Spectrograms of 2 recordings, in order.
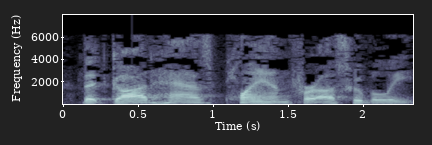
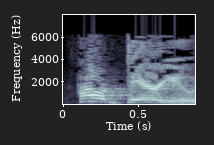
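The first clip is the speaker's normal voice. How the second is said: high, loud indignant cry; outraged exclamation, pitched high; emphatic rebuke; 10 semitones higher, 9 dB louder than usual. Acted. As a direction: throw it out as a raised-voice challenge. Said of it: "he puts it".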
